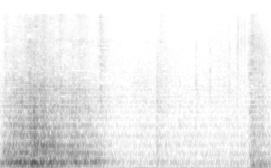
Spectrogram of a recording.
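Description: A short growling roar, pitched like a voice, lasting under a second, then a light knock near the end.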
